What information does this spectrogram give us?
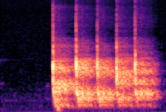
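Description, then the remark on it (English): A door-knock sound effect: five quick, evenly spaced knocks on a door, loud, each ringing slightly into the next before the sequence stops abruptly. No voices. “Who's at the door?”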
